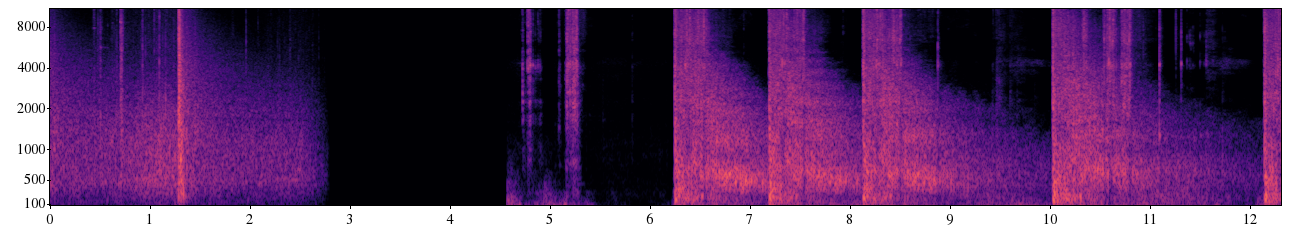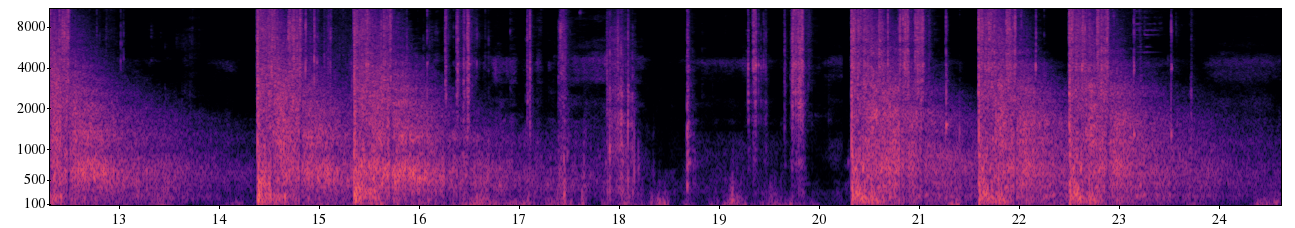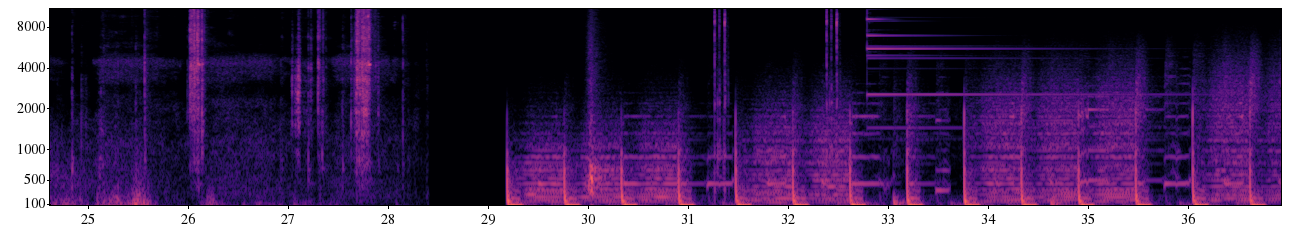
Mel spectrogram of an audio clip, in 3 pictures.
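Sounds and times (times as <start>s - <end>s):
heavy gunshots echoing: 0.0s - 2.6s, 6.2s - 11.3s, 12.1s - 17.0s, 20.3s - 23.9s
small mechanical clicks: 4.6s - 5.5s.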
